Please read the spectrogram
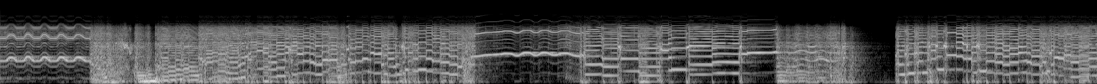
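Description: Solar X1.6 Ola electric guitar with Seymour Duncan Solar pickups, played through a high-gain distorted tone: a metal lead with held notes bent in wide vibrato, dense low riffing, and a climbing run of notes. The sound cuts off suddenly about a second before the end, then the playing starts again.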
